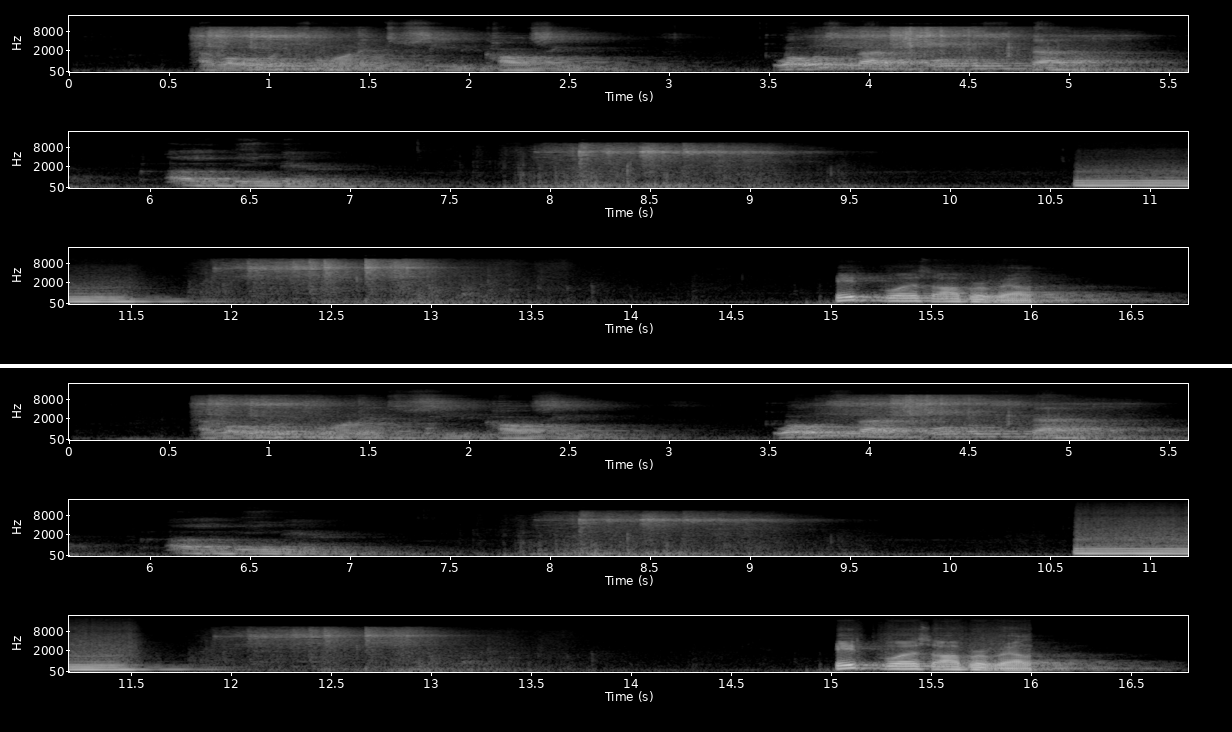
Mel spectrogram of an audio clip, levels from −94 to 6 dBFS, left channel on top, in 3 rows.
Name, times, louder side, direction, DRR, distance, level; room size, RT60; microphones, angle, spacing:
voice 1, 0.6-2.6 3.5-5.2 6.1-6.9, left 1 dB, 70° left, -2 dB, 4.4 m, -37 dB
sound 1, 0.6-1.7 3.7-5.5 7.8-9.5 11.8-13.6 13.8-13.9 14.9-15.0, left 5 dB, 25° left, 0.9 m, -41 dB
voice 2, 10.6-11.5 15.0-16.0, right 3 dB, 65° right, 15 dB, 0.6 m, -26 dB
11.5 x 11.0 x 7.6 m, 1.2 s
head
